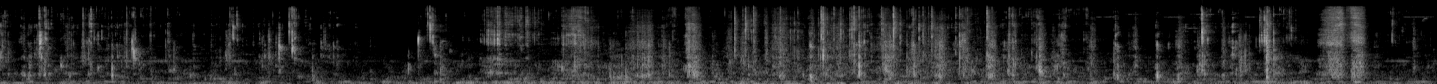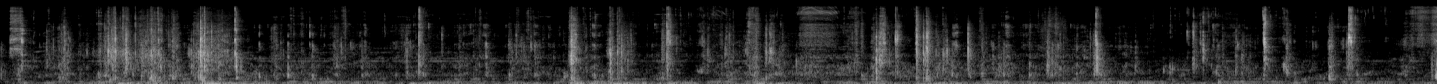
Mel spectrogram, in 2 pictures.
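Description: Close-miked eating: a man chewing pork cutlet, rice and shredded cabbage, with many short wet mouth clicks and smacks.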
